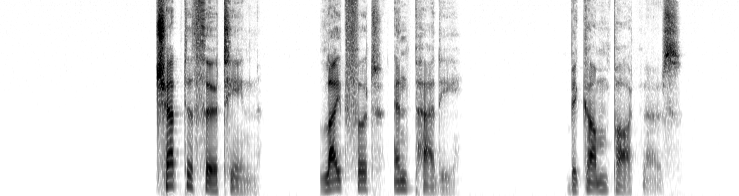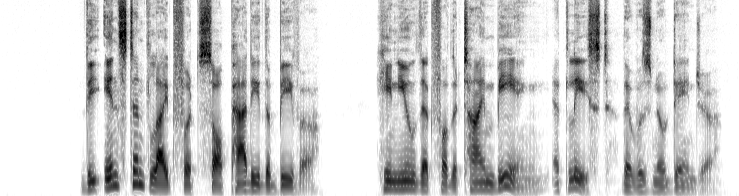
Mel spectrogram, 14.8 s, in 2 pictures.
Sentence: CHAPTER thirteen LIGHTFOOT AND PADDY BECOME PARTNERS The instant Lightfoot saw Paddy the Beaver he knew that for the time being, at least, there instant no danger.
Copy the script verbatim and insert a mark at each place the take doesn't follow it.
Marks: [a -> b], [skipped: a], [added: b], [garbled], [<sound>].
CHAPTER thirteen LIGHTFOOT AND PADDY BECOME PARTNERS The instant Lightfoot saw Paddy the Beaver he knew that for the time being, at least, there [instant -> was] no danger.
